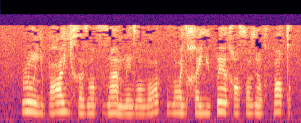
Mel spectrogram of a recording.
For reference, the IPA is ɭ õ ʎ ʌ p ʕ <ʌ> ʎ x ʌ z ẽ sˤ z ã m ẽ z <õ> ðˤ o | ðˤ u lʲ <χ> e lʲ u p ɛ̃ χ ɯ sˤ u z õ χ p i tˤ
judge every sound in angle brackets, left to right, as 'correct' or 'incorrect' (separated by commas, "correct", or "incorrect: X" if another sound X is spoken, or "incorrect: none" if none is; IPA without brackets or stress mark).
correct, correct, correct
